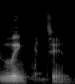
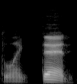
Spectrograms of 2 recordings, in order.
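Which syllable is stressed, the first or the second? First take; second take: first; second. First: The stress is on the first syllable. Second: The stress is on the second syllable. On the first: The speaker calls it wrong. "you're stressing linked" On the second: The speaker calls it right. "Stress in this case is going to fall in"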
